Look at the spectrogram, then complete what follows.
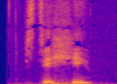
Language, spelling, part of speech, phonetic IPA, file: Russian, стихи, noun, [sʲtʲɪˈxʲi], Ru-стихи.ogg
- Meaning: 1. poem 2. nominative plural of стих (stix, “verse”) 3. accusative plural of стих (stix)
